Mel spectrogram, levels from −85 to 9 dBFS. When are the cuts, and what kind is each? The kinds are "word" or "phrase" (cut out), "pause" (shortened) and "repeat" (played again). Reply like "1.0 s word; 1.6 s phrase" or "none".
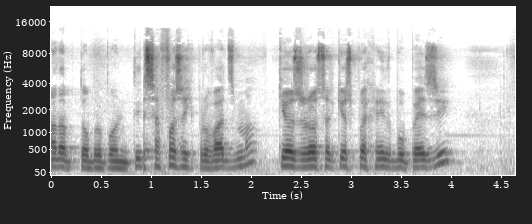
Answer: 0.9 s phrase; 2.1 s pause

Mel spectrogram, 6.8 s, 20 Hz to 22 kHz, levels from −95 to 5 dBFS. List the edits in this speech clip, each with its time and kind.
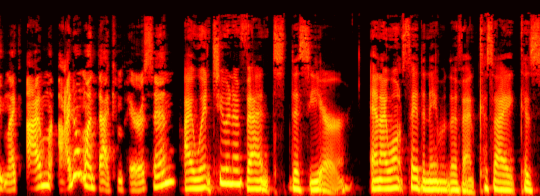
2.2 s pause

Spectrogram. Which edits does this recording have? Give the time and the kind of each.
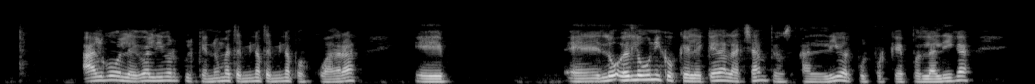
2.6 s repeat

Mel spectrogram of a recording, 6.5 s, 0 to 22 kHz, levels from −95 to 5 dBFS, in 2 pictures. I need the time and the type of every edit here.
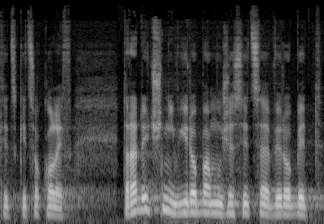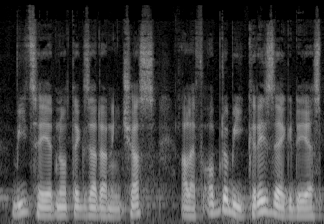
1.2 s pause

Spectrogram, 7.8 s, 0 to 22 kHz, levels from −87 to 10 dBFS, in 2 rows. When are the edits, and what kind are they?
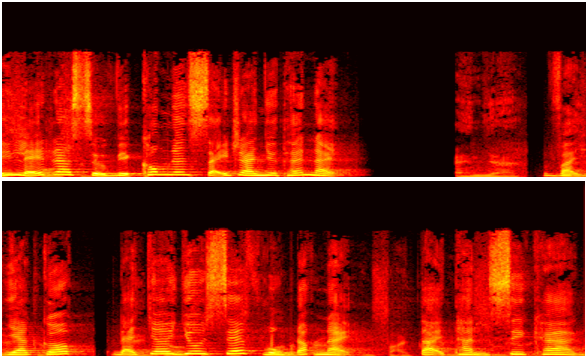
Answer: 3.5 s pause; 4.5 s pause

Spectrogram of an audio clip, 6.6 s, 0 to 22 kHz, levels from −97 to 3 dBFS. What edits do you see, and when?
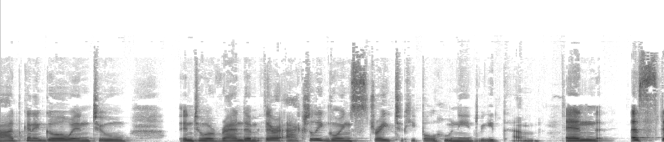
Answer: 1.6 s word; 2.6 s word; 4.0 s word; 4.7 s word; 5.6 s word

